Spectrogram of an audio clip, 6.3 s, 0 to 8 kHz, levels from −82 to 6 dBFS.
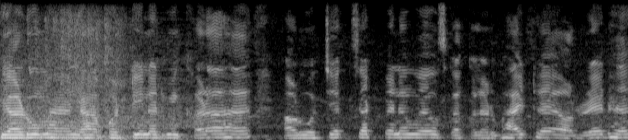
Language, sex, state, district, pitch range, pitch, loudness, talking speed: Hindi, male, Bihar, East Champaran, 160-180 Hz, 175 Hz, -18 LUFS, 210 wpm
